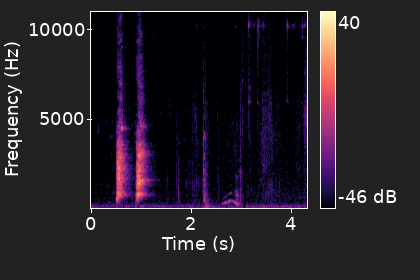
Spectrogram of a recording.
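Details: Scottish Terrier on a paddle-boarding outing, unsure about going: two sharp, loud barks half a second apart, then a short faint yip and a soft rising-falling whine, otherwise quiet.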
